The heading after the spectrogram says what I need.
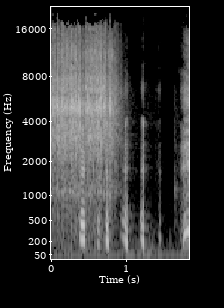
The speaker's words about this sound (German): Äh, viele Würfel in Plastikbechern, die alle gleichzeitig quasi gespielt werden.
